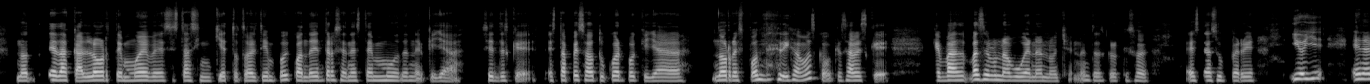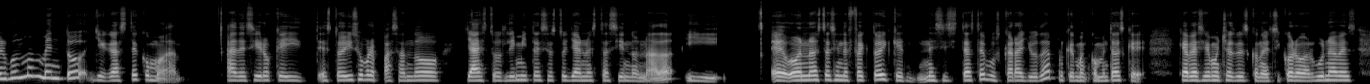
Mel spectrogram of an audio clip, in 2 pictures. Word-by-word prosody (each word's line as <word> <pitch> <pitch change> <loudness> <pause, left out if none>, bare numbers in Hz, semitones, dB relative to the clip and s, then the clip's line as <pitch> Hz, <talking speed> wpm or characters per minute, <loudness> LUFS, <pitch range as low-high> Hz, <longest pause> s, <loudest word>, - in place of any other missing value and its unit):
no 180 0 +1 0.2
te 205 - +7
da 195 0 +7
calor, 195 +4 +5
te 185 - 0
mueves, 180 0 +2
estás 180 0 -3
inquieto 170 +1 -4
todo - - +1
el 180 - +1
tiempo. 185 +2 -1
Y - - -7
cuando 185 -3 +3
entras 195 +2 0
en 185 0 0
este 185 0 -1
mood 185 -1 0
en 185 0 -4
el - - -6
que - - -8
ya 165 -1 -5
sientes 185 -1 -2
que - - -4
está 185 +2 -1
pesado 200 -1 +4
tu 180 - -6
cuerpo, 195 -1 +1
que 165 - -6
ya 170 0 0 0.2
no 200 +1 +6
responde, 200 +3 +1
digamos, 215 +6 +2
como - - -5
que 185 - -9
sabes 185 0 +3
que, 460 +2 -3 0.4
que 185 - 0
va, 195 +1 +8
va 225 - +6
a - - +6
ser 225 -1 +4
una 200 -3 +3
buena 180 -1 +1
noche, 155 -1 -7
¿no? - - -10
Entonces, 180 -3 -6
creo - - -7
que 175 - -15
eso 175 -2 -3 0.4
está 185 +1 0
superbién. 180 -1 -3 0.3
Y 250 - +4
oye, 265 +3 +3 0.3
¿en 245 +1 +4
algún 260 +5 +3
momento 305 -6 +1
llegaste 190 +2 -2
como 210 -2 -2
a, - - -5 0.5
a 190 -1 +1
decir: 190 +1 -1
"Okey, 185 -3 -4
estoy 195 +2 -1
sobrepasando 190 -2 -1 0.2
ya 185 -1 +5
estos 185 0 -4
límites, 195 +1 -3
esto 190 0 -5
ya 190 -1 +1
no 185 - -2
está 185 - -6
haciendo 180 -1 -4
nada" 270 - 0
y, 170 - -6 0.4
eh, 185 - +5
o 190 - +6
no 205 - +4
está 210 +1 0
haciendo 205 -1 -1
efecto 200 +3 0
y 230 - +4
que 190 -4 -4
necesitaste 190 +3 -2
buscar 185 -4 -2
ayuda? 180 - -1
Porque 185 -9 -4
me 180 -1 -2
comentas 195 +3 0
que 470 - -4 0.3
que 195 - +3
habías 190 0 +4
ido 195 - +2
muchas 195 0 +1
veces 185 -1 -2
con 180 - -3
el 160 - 0
psicólogo. 180 +1 +1
¿Alguna 190 +3 +2
vez 195 -1 0
190 Hz, 215 wpm, -24 LUFS, 180-200 Hz, 0.5 s, va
